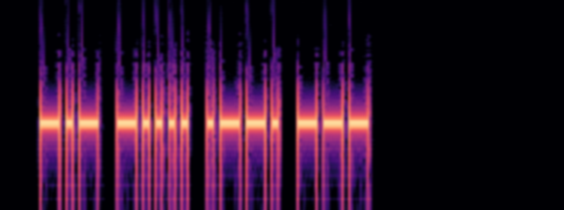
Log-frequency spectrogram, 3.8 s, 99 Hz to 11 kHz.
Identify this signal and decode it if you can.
Morse code, heard as a keyed tone, about 28 wpm, 700 Hz. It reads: K6PO
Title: Easy Call Signs Repeated 2x - 28wpm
